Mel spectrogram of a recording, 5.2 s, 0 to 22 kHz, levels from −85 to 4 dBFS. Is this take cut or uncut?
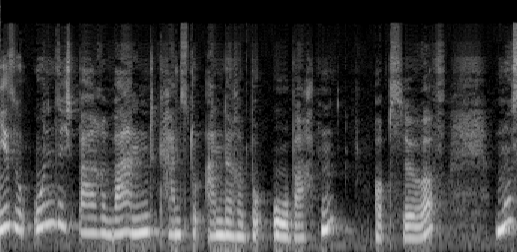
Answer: uncut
